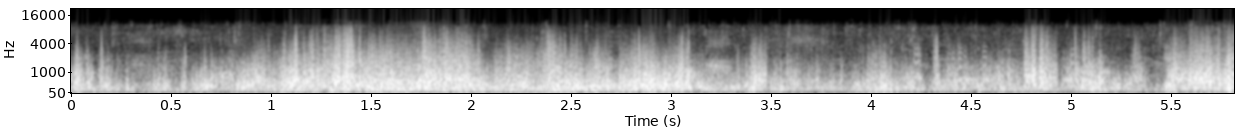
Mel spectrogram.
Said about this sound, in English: And lots of wind.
